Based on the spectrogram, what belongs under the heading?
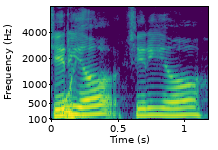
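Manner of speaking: high, bright mock-British cheerio; a fake British toff saying goodbye. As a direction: chirp it like a cartoon Brit. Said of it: "trying to do that with".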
